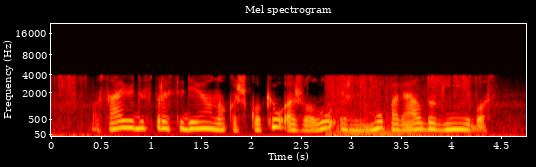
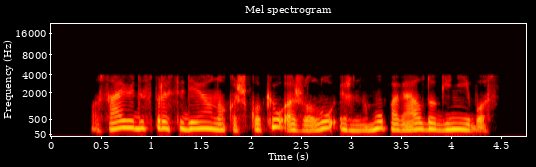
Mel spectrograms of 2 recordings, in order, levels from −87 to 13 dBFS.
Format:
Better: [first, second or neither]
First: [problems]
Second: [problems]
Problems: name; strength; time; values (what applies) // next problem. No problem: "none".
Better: second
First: background sound (Gunshot, gunfire); 16 dB below the speech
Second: none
